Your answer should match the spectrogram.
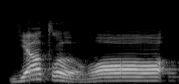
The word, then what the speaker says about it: يطغى: Same like others, we perform the Qalqalah on this word and when we pronounce this word, you can feel the sound is bouncing. Understand? يطغى يطغى.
